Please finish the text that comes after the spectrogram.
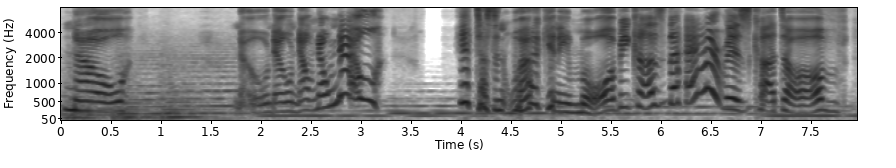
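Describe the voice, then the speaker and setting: Casting: scheming, vengeful cartoon witch, theatrical, very high pitch, swooping intonation. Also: huge pitch swings, slow pace, music in the background, heavily acted. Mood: anguished. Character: evil witch, greedy for gold, vengeful and scheming. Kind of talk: animated fairy tale character acting.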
